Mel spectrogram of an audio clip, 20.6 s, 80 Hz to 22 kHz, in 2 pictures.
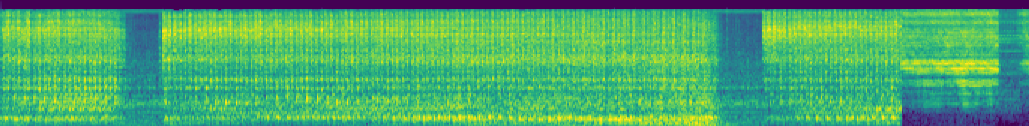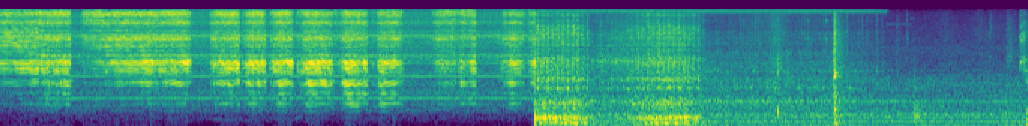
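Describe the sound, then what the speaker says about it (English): Wood lathe spinning a log bowl at about 600 RPM while a 3/8 inch bowl gouge removes the tenon, giving a loud steady scraping, rasping cut with brief pauses and a quieter stretch midway. "Gonna use a 3/8 inch bowl gouge and commence to removing that tenon."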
